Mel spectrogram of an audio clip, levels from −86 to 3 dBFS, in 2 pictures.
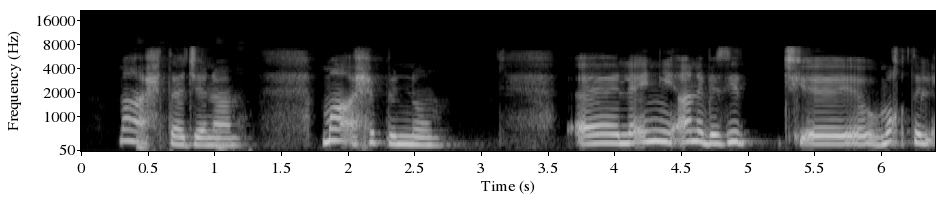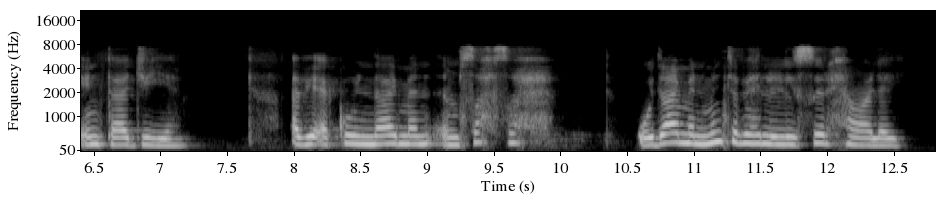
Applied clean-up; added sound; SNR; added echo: none; Breathing; 13 dB; none.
